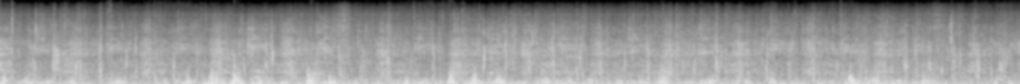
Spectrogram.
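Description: Running footsteps crunch steadily on a gravel path.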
